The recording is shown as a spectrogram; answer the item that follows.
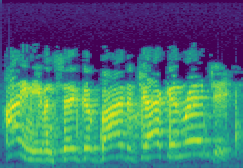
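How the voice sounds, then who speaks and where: An actor playing a folksy, plain-spoken adventurer with a drawl in an old-time radio drama. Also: male voice, very high-pitched, lively intonation, brisk. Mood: agitated protest. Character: folksy, plain-spoken adventurer man facing his doom. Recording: muffled, noisy radio drama recording.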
